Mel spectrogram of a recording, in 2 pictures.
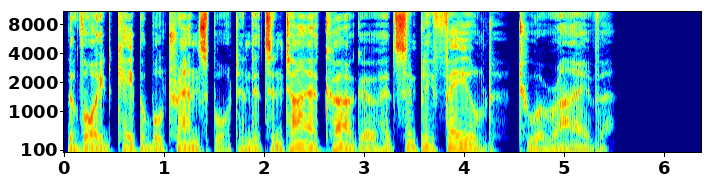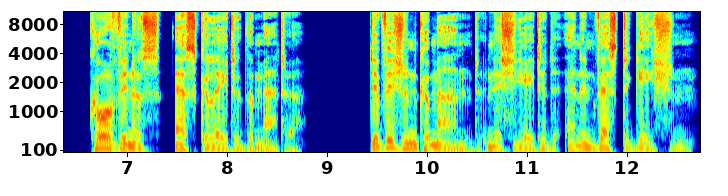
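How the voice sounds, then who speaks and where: A man reading a scripted first-person war story in a measured, solemn way, with short deliberate sentences. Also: a bass voice, very animated, creaky, darkish tone, no echo, clean studio sound. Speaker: narrator of a fictional first-person war account. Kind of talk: scripted cinematic story narration.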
